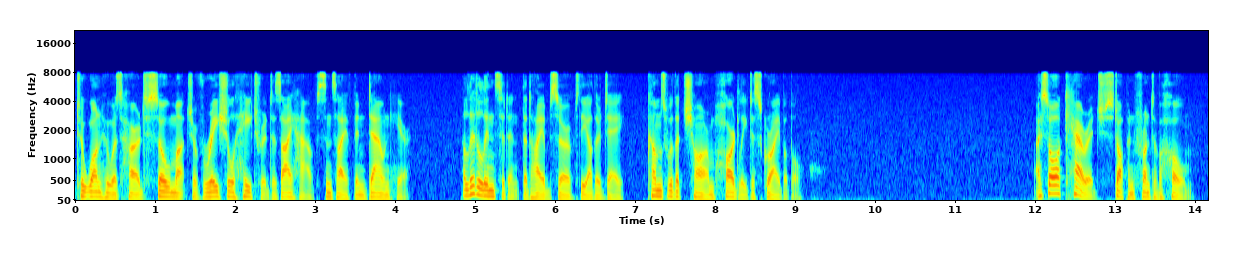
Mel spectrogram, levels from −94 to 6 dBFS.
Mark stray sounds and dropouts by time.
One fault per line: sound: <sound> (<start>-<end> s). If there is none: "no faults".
no faults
